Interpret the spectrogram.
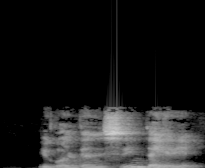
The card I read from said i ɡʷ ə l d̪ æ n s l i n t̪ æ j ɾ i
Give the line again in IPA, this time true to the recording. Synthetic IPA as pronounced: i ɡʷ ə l d̪ æ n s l i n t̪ æ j ɾ i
